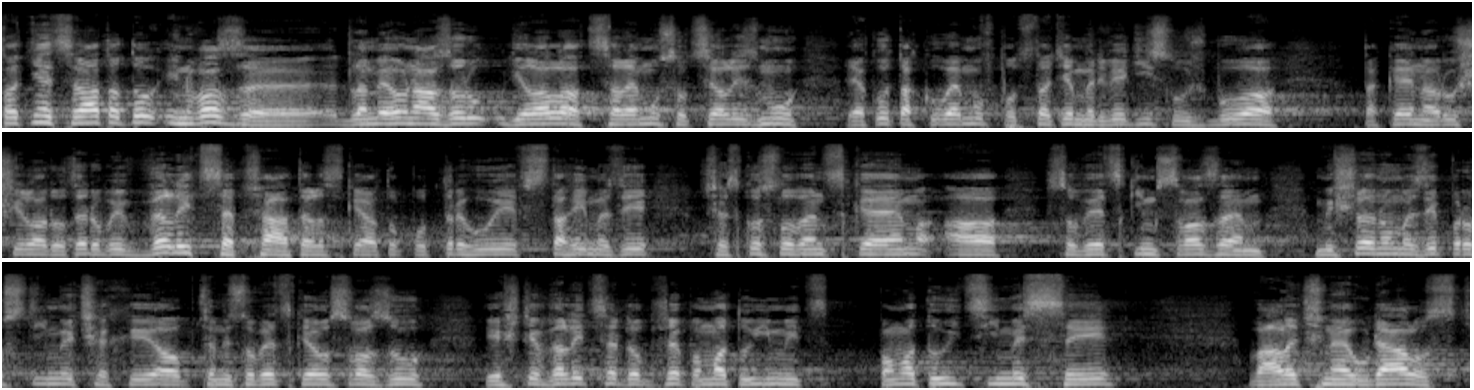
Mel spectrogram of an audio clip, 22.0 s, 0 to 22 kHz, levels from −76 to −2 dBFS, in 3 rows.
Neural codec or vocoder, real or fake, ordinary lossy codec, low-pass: vocoder, 44.1 kHz, 128 mel bands every 256 samples, BigVGAN v2; fake; AAC, 48 kbps; 14.4 kHz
